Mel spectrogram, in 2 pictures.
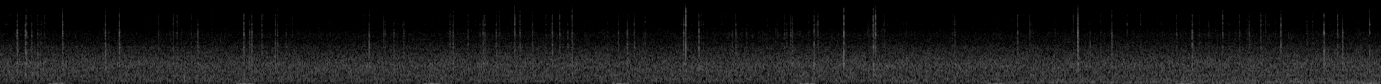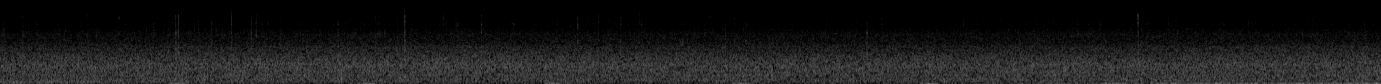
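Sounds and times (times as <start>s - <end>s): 
rain heard out of a window: 0.0s - 27.6s.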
